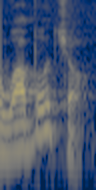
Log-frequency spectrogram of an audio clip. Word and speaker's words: wabocho: You combine wa, which means Eastern or Japanese style, with the word hocho, and the H softens up and becomes a B to make it easier to say because it's difficult to say. Wa hocho. So they call it a wabocho because it's more smooth to say that.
